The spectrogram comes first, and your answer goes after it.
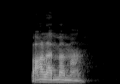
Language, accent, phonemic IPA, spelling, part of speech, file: French, France, /paʁ.l‿a ma mɛ̃/, parle à ma main, phrase, LL-Q150 (fra)-parle à ma main.wav
- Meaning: talk to the hand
